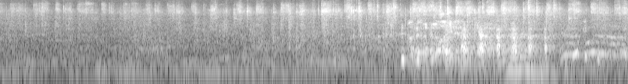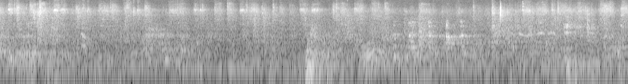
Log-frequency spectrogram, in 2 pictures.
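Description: Hooves thud softly on loose dirt as a pony pulls a cart.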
